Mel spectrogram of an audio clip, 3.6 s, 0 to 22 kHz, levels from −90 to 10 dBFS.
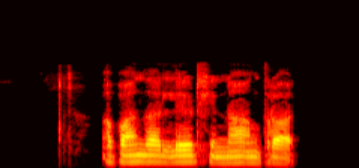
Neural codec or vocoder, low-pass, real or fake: none; 5.4 kHz; real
